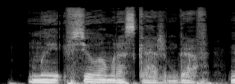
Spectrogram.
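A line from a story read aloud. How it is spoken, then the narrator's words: Soft, gentle. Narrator (Russian): мягко сказал Монброн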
